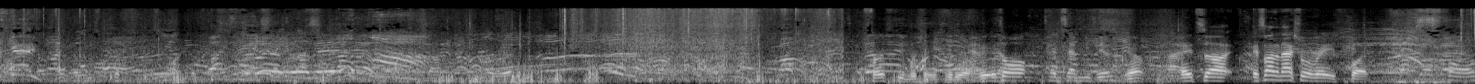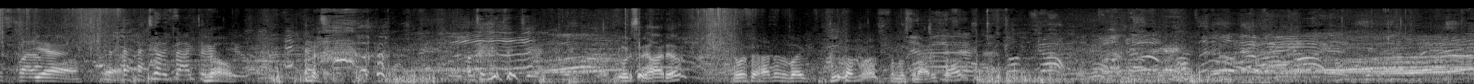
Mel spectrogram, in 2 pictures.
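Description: Young people cheer and shout nearby outdoors.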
